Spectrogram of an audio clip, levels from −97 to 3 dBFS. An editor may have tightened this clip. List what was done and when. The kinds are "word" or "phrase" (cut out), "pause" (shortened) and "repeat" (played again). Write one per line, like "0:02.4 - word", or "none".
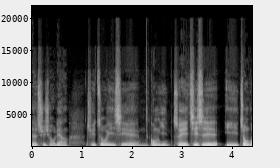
0:02.8 - pause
